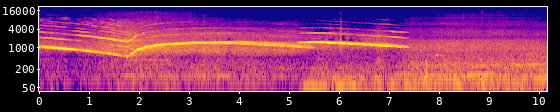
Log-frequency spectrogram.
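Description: Emergency vehicle siren wailing in slow sweeps. The pitch falls, swings back up about two seconds in and slides down again, and a second falling sweep follows. It stops a little past the middle, leaving low street and traffic noise.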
